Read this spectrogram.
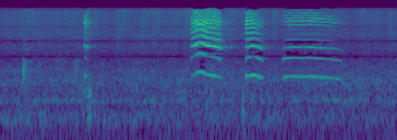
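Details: One of a litter of eight puppies, out in the garden for the second time to play and explore, gives three high, squeaky whines: two quick and wavering, then a longer, steady note.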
